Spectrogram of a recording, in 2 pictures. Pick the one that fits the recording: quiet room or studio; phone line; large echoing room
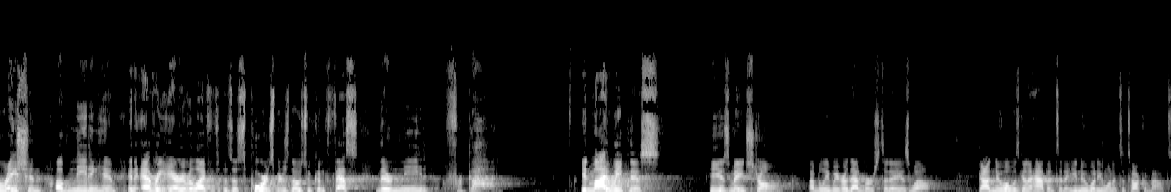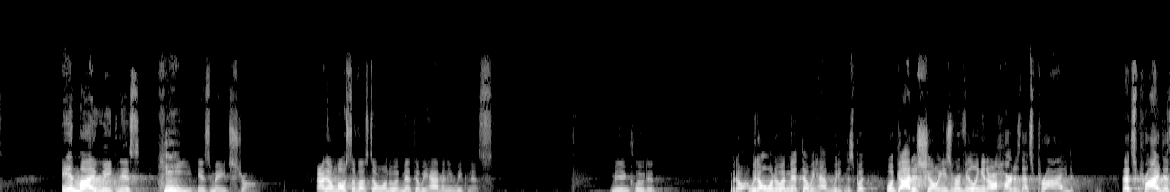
large echoing room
